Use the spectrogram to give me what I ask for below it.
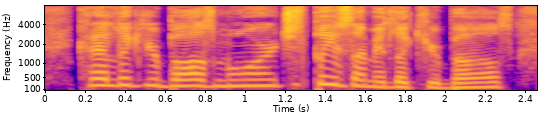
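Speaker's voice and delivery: put-on, dead-on Cuban Texan accent, pitched high. Retelling how Ted Cruz acted toward Trump, doing a Ted Cruz impression. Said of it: "That accent, pretty dead on for a Cuban Texan".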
